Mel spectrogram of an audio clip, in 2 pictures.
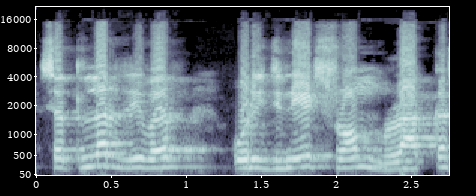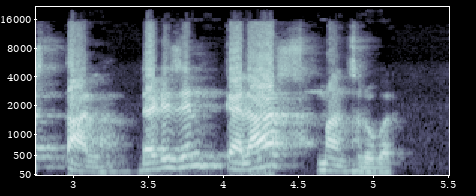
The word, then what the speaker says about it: राकस ताल: लोग प्रोनाउंसिएशन की वजह से इसको क्या पढ़ रहे हैं? राकस ताल। Earlier it was known as राक्षस ताल, अब प्रोनाउंसिएशन लोगों का अच्छा हो नहीं पाया, that's why it is known as राकस ताल।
